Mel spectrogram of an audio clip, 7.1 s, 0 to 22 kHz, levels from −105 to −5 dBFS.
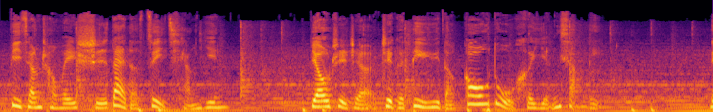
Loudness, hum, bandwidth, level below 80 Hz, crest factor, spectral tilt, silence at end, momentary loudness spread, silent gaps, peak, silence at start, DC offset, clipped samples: -18 LUFS; none; 14.5 kHz; -34 dBFS; 18 dB; -6 dB/octave; 0 s; 17 LU; none; -2 dBFS; 0 s; under 0.1%; under 0.1%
